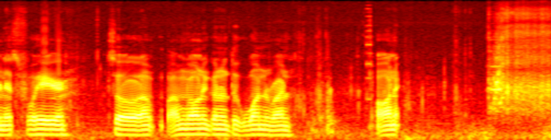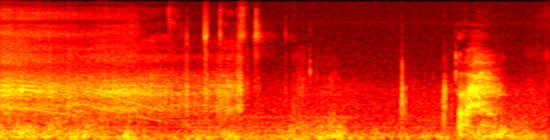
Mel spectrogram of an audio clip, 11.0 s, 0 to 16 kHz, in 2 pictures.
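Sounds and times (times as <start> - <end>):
electric motor whine: 4.9 - 8.1.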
